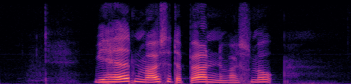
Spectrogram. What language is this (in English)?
Danish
